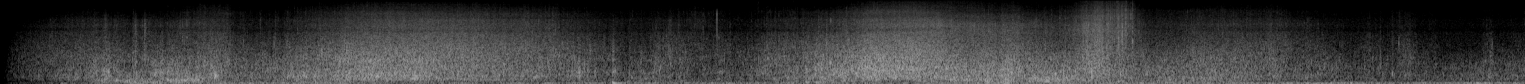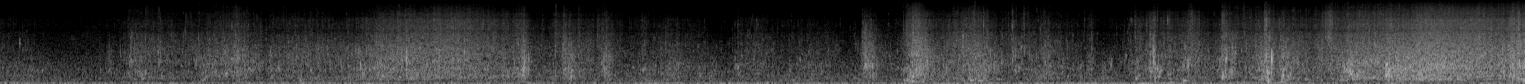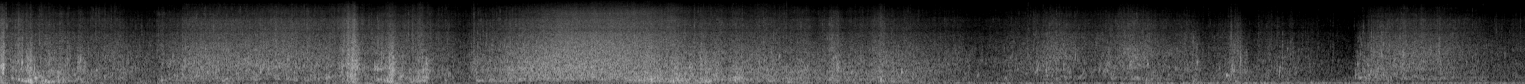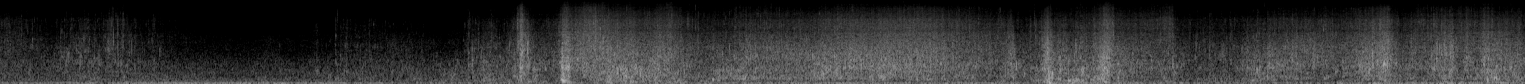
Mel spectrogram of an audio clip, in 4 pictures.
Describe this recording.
Sound of the waves, Small port, Pat tide dock, Zoom H6 +Rode NT4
